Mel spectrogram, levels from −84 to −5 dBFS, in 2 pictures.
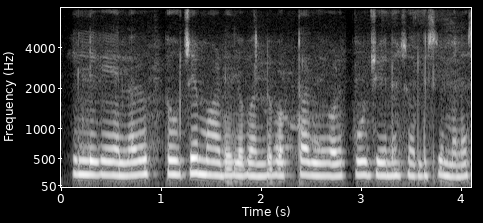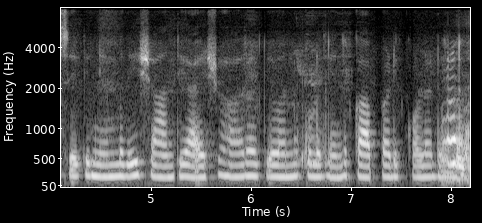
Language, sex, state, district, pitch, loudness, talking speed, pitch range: Kannada, female, Karnataka, Mysore, 210 Hz, -16 LUFS, 130 wpm, 195-220 Hz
